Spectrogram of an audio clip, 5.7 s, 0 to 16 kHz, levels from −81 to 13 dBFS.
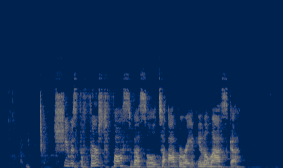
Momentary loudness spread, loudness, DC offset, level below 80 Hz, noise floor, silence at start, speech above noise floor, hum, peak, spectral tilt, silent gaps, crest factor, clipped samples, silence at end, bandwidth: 11 LU; -25 LUFS; under 0.1%; -76 dBFS; -77 dBFS; 0.8 s; 52 dB; none; -8 dBFS; -3 dB/octave; none; 20 dB; under 0.1%; 0.85 s; 9.6 kHz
